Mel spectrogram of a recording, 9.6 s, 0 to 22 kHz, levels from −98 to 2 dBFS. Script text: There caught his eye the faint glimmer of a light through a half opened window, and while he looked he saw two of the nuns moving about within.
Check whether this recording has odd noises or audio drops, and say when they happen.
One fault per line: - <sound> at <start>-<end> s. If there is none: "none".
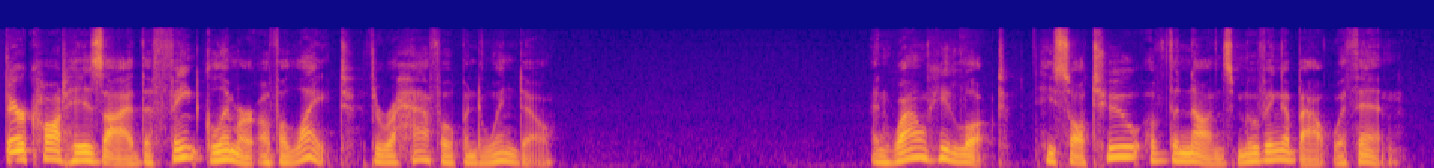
none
